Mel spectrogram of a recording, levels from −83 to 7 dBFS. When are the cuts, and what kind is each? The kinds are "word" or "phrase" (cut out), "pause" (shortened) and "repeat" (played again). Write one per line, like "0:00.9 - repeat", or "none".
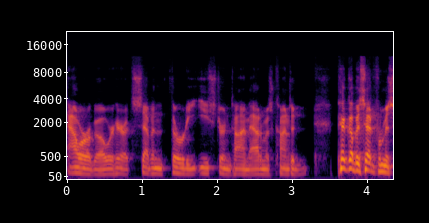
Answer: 0:02.9 - word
